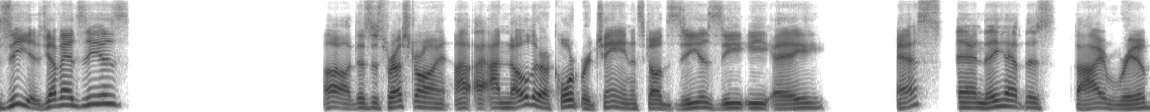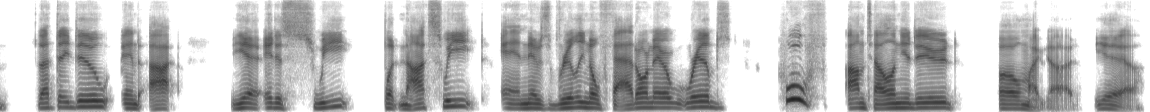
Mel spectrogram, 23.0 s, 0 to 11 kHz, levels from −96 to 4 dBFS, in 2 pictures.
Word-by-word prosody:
Zea's. 175 Hz, -, +1 dB
You 175 Hz, -, +6 dB
ever 195 Hz, +4 st, +2 dB
had 215 Hz, -2 st, +3 dB
Zea's? 240 Hz, +3 st, -1 dB, 1.9 s
Oh, 150 Hz, -5 st, +1 dB
there's 140 Hz, +2 st, -3 dB
this 140 Hz, -3 st, -3 dB
restaurant, 150 Hz, -5 st, +3 dB
I -, -, +3 dB
I 145 Hz, -, +2 dB
I -, -, +2 dB
know 140 Hz, +10 st, +1 dB
they're 225 Hz, -, +3 dB
a -, -, -2 dB
corporate 165 Hz, -, +1 dB
chain, 155 Hz, -4 st, +1 dB
it's 130 Hz, -, -6 dB
called 125 Hz, -3 st, +2 dB
Zea, 125 Hz, +8 st, 0 dB
Z-E-A-S? 130 Hz, +2 st, 0 dB, 1.1 s
And 145 Hz, -2 st, +3 dB
they 155 Hz, +5 st, +3 dB
have 180 Hz, -3 st, +1 dB
this 145 Hz, -4 st, -5 dB, 0.2 s
Thai 135 Hz, -, +3 dB
rib 125 Hz, +1 st, 0 dB, 0.3 s
that 135 Hz, 0 st, -1 dB
they 155 Hz, -1 st, +1 dB
do, 170 Hz, +2 st, +1 dB
and, 125 Hz, -2 st, -2 dB
uh -, -, +4 dB, 0.6 s
Yeah. 130 Hz, +1 st, +1 dB
It 145 Hz, 0 st, +1 dB
is 135 Hz, -3 st, -3 dB
sweet, 145 Hz, +7 st, -4 dB, 0.3 s
but -, -, -2 dB
not -, -, +1 dB
sweet, 180 Hz, +2 st, -2 dB, 0.2 s
and 125 Hz, -1 st, -1 dB
there's 125 Hz, -4 st, -1 dB
really 140 Hz, +6 st, +2 dB
no 135 Hz, -2 st, +2 dB
fat 110 Hz, +2 st, -1 dB
on 145 Hz, +1 st, +3 dB
their 145 Hz, -1 st, +2 dB
ribs. 145 Hz, +1 st, 0 dB, 0.5 s
Oof! 370 Hz, -5 st, +5 dB, 0.2 s
I'm 135 Hz, +1 st, +2 dB
telling 125 Hz, +2 st, +2 dB
you, 140 Hz, -, +2 dB
dude, 145 Hz, 0 st, +1 dB, 0.4 s
oh 120 Hz, -1 st, +2 dB
my 100 Hz, -9 st, -3 dB
god. -, -, -8 dB, 0.2 s
Yeah. 115 Hz, -1 st, -3 dB
140 Hz, 145 wpm, -23 LUFS, 125-155 Hz, 1.9 s, You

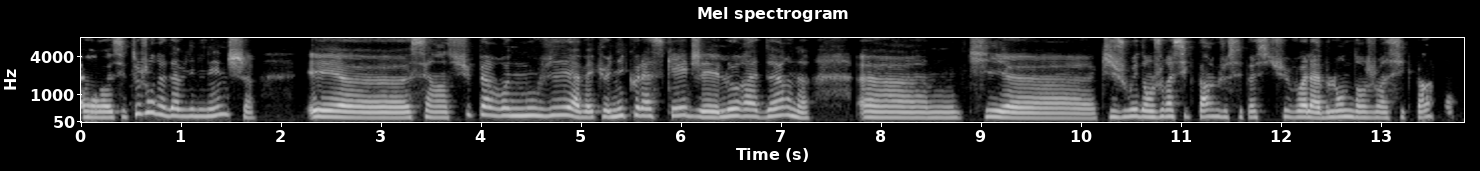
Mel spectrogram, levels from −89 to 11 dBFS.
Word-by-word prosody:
Heu, 200 Hz, -1 st, +2 dB
c'est 205 Hz, +1 st, -3 dB
toujours 355 Hz, +5 st, -1 dB
de 295 Hz, -, 0 dB
David 245 Hz, -2 st, -1 dB
Lynch, 285 Hz, -3 st, 0 dB, 0.6 s
et 220 Hz, -1 st, +5 dB
heu, 190 Hz, -1 st, +3 dB
c'est 195 Hz, +3 st, -1 dB
un 195 Hz, -1 st, -2 dB
super 275 Hz, +6 st, -3 dB
road 260 Hz, 0 st, 0 dB
movie 265 Hz, +1 st, +1 dB
avec 205 Hz, -3 st, +1 dB
Nicolas 250 Hz, +3 st, 0 dB
Cage 260 Hz, -3 st, -2 dB
et 205 Hz, -1 st, +3 dB
Laura 240 Hz, +1 st, +2 dB
Durn, 235 Hz, -2 st, -1 dB, 0.5 s
hem, 190 Hz, -1 st, -1 dB
qui, 220 Hz, -2 st, 0 dB
heu, 175 Hz, -2 st, 0 dB
qui 215 Hz, 0 st, -3 dB
jouait 225 Hz, +3 st, 0 dB
dans 220 Hz, -2 st, +2 dB
Jurassic 230 Hz, +1 st, 0 dB
Park. 220 Hz, +1 st, 0 dB
Je 215 Hz, -, -5 dB
sais 210 Hz, +1 st, -7 dB
pas 205 Hz, 0 st, -5 dB
si 205 Hz, 0 st, -6 dB
tu 225 Hz, -, -8 dB
vois 210 Hz, 0 st, +2 dB
la 195 Hz, -2 st, +4 dB
blonde 215 Hz, +4 st, 0 dB
dans 200 Hz, -1 st, -1 dB
Jurassic 195 Hz, 0 st, -6 dB
Park. 205 Hz, +3 st, -3 dB
Ouais, 185 Hz, -, -14 dB
210 Hz, 170 wpm, -19 LUFS, 195-240 Hz, 0.6 s, et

